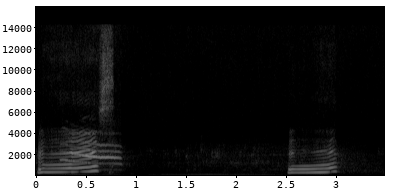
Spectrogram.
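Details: Domestic cat during a bath: two short harmonic meows, each rising then bending, about two seconds apart, with a low room hum between them.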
